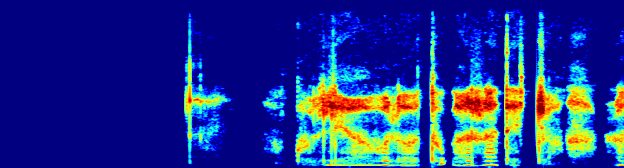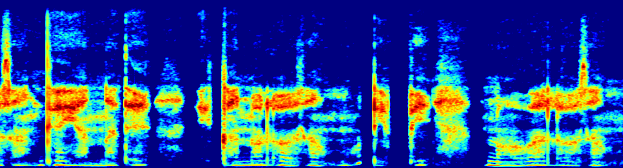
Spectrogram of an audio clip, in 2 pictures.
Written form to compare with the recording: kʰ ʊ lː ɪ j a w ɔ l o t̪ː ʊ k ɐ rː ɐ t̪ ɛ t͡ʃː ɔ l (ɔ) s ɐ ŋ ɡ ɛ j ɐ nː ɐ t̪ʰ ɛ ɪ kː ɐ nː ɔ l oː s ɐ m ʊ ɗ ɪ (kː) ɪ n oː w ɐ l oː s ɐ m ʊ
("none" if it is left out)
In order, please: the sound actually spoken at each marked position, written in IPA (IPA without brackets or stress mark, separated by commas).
ɔ, pː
